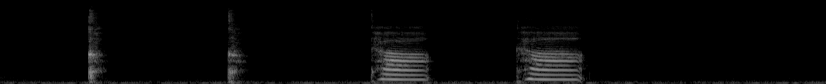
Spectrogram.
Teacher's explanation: raise the back of your tongue and block the air Then release the air with heavier puff of air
